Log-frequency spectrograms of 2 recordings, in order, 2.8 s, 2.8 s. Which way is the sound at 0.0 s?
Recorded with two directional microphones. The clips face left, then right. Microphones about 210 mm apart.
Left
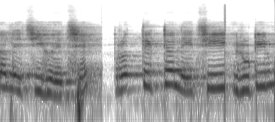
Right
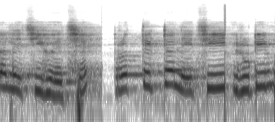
25° right (ahead or behind).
